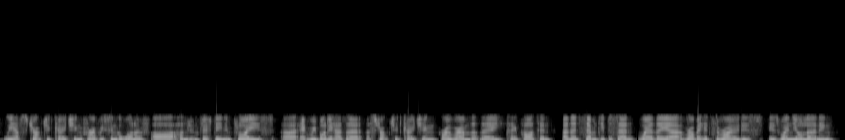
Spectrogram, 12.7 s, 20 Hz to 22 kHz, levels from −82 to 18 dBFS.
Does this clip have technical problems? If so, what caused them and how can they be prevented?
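No, this speech shows no technical problems; it carries the narrow band of G.711 telephone coding, with nothing above 4 kHz and at most a faint level-following hiss from that format.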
